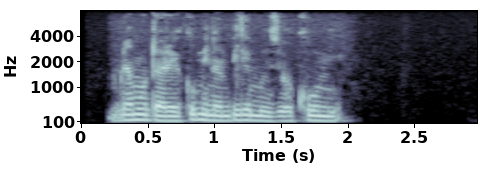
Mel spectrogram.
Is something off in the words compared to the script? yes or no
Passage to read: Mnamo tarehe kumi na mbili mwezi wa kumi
no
